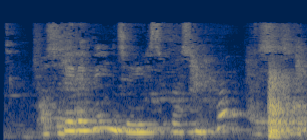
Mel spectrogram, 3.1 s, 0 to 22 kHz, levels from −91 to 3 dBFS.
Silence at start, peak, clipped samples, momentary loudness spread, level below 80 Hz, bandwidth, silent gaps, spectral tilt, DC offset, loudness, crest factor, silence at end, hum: 0.4 s; -2 dBFS; under 0.1%; 13 LU; -54 dBFS; 11.5 kHz; none; -6 dB/octave; under 0.1%; -20 LUFS; 18 dB; 0 s; none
